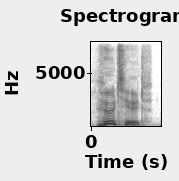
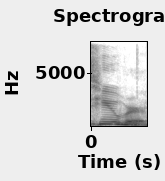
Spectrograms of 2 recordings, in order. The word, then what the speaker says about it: Hoothoot: Hoothoot. Really? Yeah. Wow. It's almost always Huber. That is not how you pronounce it.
